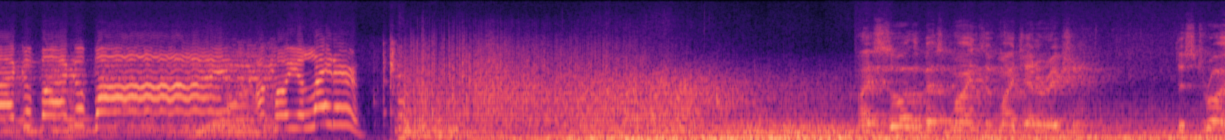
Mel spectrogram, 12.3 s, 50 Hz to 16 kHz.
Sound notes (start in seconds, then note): 4.4 thunderous explosion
